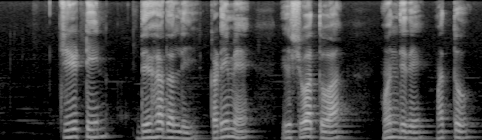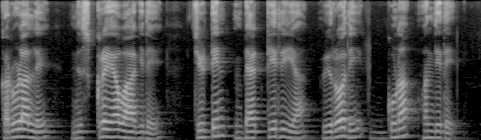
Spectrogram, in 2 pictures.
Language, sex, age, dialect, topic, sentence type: Kannada, male, 41-45, Mysore Kannada, agriculture, statement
